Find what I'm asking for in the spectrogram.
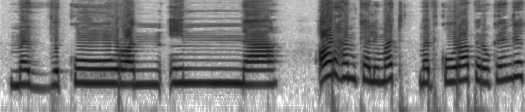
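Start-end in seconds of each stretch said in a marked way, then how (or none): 0.1-2.7 مذکورا انا chanted slowly, tanween said as a clear n; clear nun without ghunna. Shown as a demonstration. Teacher demonstrating tanween before alif, slow chant with clear n. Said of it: "بغیر غنہ سے یہ حکم کو ادا کریں گے".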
